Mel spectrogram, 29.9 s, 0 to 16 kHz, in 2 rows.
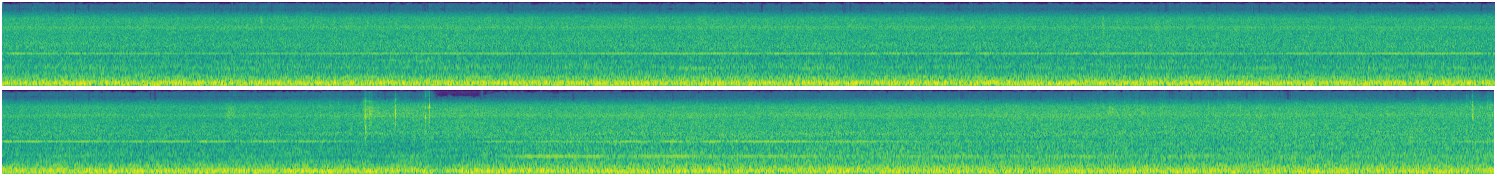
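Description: Steady cabin noise of a Boeing 777 airliner: an even rumble of engine and airflow noise with a faint steady whine over it. The whine grows a little stronger about two-thirds of the way through.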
